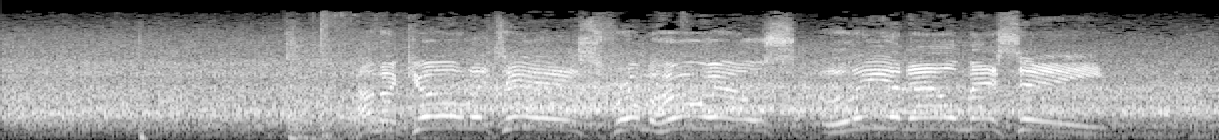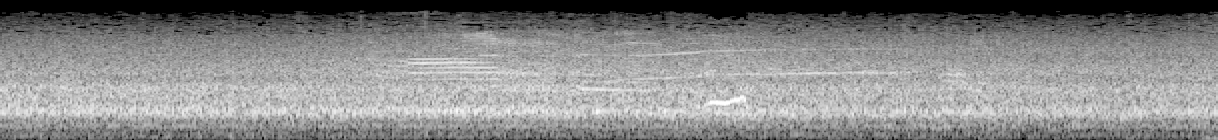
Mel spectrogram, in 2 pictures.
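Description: A large crowd roars and cheers in a stadium.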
